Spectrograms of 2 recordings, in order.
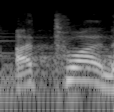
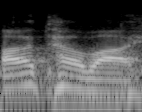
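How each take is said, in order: First: It is pronounced the Hindi way, with vowels reduced. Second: It is pronounced the Sanskrit way, with every vowel full. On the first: The speaker calls it wrong. "Hindi या अन्य प्रादेशिक भाषाओं से कुप्रभावित होकर ... अशुद्ध उच्चारण" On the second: The speaker calls it right. "यह शुद्ध उच्चारण"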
